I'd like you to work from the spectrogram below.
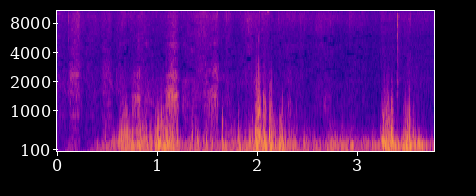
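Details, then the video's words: AmStaff and Kuvasz dogs playing rough, loud low growling and snarling in surges, rising and falling over a few seconds with a sharp burst near the end. "AmStaff VS Kuvasz 8 Minutes Of Rough Playing"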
